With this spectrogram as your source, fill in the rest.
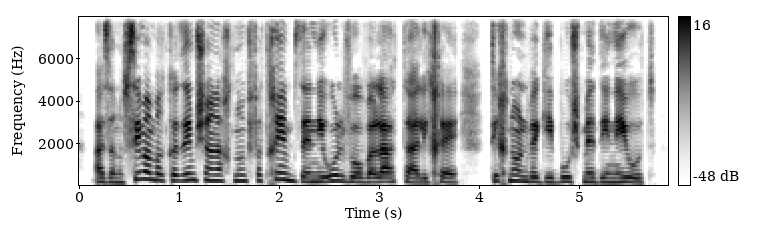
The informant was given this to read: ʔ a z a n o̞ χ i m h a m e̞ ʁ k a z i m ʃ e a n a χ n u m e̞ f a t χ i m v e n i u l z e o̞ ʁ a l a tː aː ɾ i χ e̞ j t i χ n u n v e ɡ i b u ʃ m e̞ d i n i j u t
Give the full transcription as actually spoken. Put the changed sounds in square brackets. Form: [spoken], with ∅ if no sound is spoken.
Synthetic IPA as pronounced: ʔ a z a n o̞ [s] i m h a m e̞ ʁ k a z i m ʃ e a n a χ n u m e̞ f a t χ i m [z] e n i u l [v] e o̞ [v] a l a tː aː [l] i χ e̞ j t i χ n u n v e ɡ i b u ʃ m e̞ d i n i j u t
